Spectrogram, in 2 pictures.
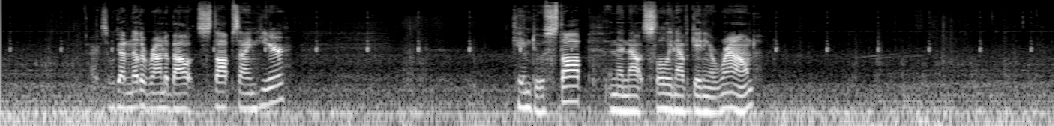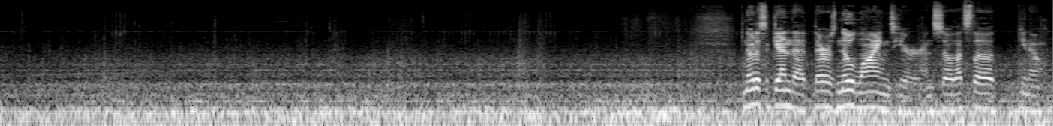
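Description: A car hums steadily from inside as it drives along a road.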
